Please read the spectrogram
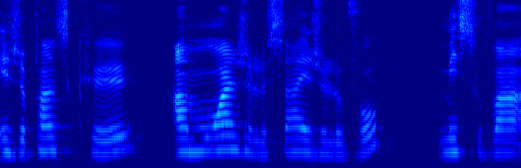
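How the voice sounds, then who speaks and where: Using an ordinary speaking voice, a woman speaks at a fairly slow pace in a fairly low pitch with fairly even intonation. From Rwanda. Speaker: honoree and activist. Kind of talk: ceremony acceptance speech. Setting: graduation ceremony with audience.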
